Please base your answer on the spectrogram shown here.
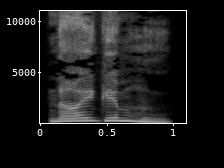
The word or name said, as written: ನಾಯಿಕೆಮ್ಮು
